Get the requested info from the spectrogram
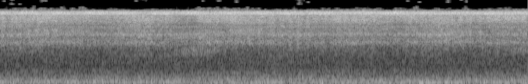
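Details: Georgia cicadas at summer dusk, males calling to attract females, form a seamless, piercing insect hiss that stays flat and even, with little change in loudness.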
